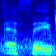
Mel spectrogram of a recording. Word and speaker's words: Efe: Maria, you and I have been around enough Spanish to know Efe rhymes with jefe, which means boss, and this dude plays like one.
